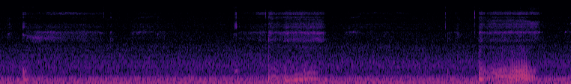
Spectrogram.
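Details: Male Scottish Fold named Dee sleeping and snoring: three breathy snore cycles over nearly eight seconds, faint at first, then louder rasping breaths around the middle and end, with a low hum in the quiet room.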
